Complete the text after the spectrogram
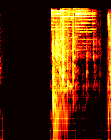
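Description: Wooden crates crash and break apart.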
